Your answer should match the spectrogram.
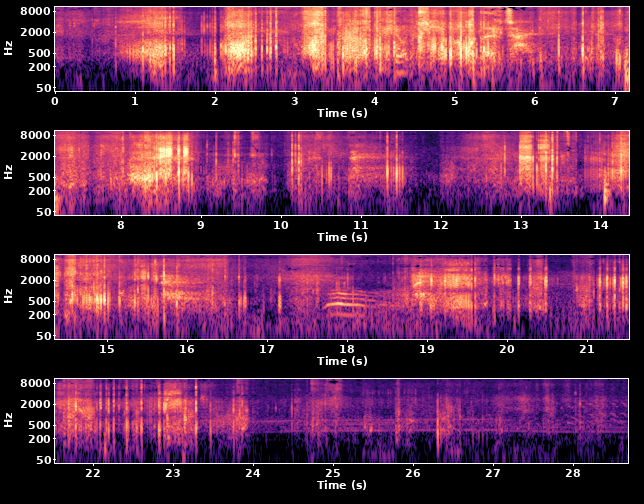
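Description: A man's voice talking indistinctly, mixed with rustling and crackling handling noise; in the last few seconds it gives way to a faint steady hum of several tones.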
